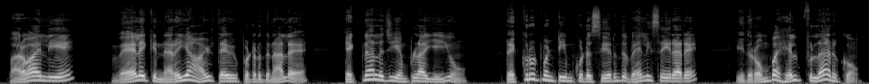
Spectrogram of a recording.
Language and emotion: Tamil, happy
